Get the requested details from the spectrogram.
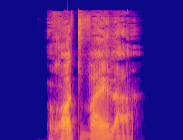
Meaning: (noun) 1. native or inhabitant of Rottweil 2. Rottweiler (dog breed); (adjective) of, from or relating to Rottweil
- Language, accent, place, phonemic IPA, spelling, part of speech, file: German, Germany, Berlin, /ˈʁɔtvaɪ̯lɐ/, Rottweiler, noun / adjective, De-Rottweiler.ogg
